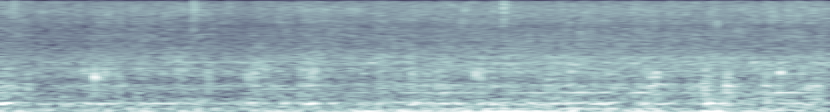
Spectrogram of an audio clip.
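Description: Chhena kofta curry simmering on low heat in a pan, a soft continuous bubbling hiss with faint pops, quiet and steady, no voices.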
